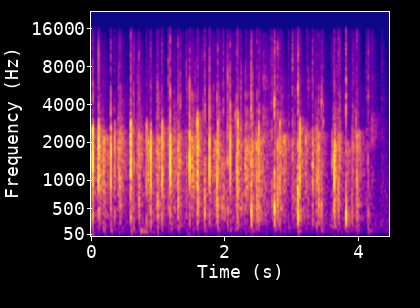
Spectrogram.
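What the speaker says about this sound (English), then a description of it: "So I think that deserves a round of applause" Applause from a city Common Council meeting audience in South Bend, Indiana, honoring the city fire department: a dense patter of many hands clapping at moderate distance, steady throughout and tapering slightly at the end.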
